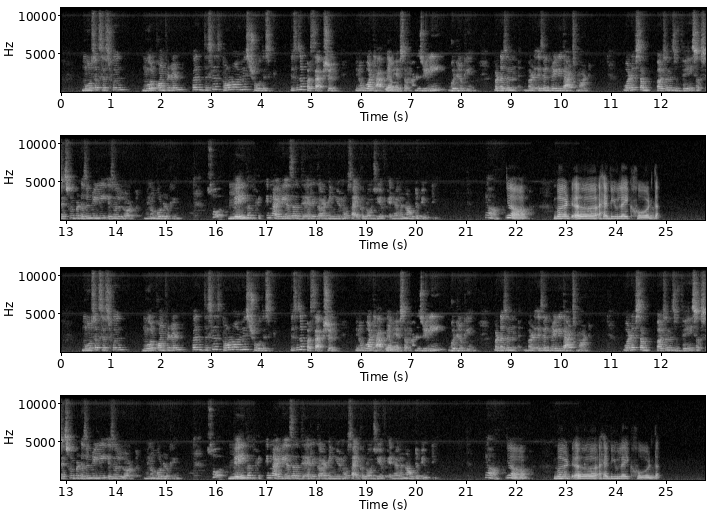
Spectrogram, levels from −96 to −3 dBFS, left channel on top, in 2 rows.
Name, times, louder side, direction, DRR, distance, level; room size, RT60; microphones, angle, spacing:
voice 1, 0.4-1.4 1.6-4.2 4.6-5.6 5.9-8.4 8.7-10.6 11.2-20.4 21.4-21.7, left 1 dB, 5° right, 0.7 m, -31 dB
voice 2, 6.5-6.8 16.2-16.7 21.8-22.3 22.8-24.8, left 2 dB, 85° left, 0.9 m, -26 dB
7.3 x 2.6 x 2.6 m
head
